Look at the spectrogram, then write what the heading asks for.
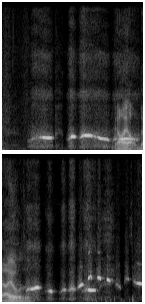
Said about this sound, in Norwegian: Nei, jeg kan ikke plystre. Hør nå, nå skal jeg prøve å plystre.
